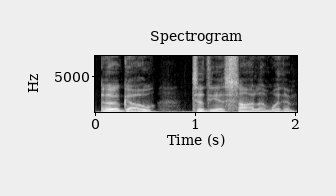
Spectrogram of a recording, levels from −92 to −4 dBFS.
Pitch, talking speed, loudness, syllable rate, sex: 95 Hz, 180 wpm, -17 LUFS, 5.9 syllables/s, male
